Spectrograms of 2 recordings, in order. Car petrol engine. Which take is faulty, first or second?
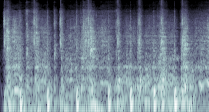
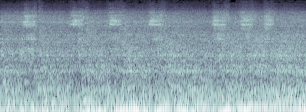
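first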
